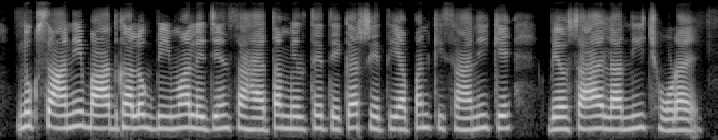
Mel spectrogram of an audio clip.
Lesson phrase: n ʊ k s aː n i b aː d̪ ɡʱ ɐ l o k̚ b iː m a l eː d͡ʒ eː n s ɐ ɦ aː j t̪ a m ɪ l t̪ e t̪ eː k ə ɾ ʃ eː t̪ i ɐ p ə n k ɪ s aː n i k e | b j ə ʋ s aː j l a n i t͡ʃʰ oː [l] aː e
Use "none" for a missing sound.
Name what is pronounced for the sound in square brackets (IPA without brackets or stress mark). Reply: ɽ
